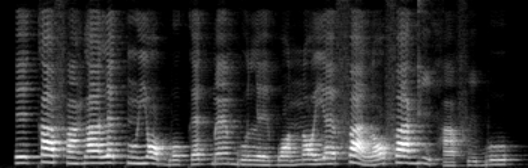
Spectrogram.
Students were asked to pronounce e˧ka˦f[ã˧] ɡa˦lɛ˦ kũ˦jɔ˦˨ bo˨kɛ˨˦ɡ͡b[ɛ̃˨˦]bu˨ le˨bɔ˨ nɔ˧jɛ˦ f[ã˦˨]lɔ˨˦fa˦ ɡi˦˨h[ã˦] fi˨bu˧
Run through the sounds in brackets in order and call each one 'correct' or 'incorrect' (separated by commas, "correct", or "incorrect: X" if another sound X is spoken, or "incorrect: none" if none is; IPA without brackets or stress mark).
correct, incorrect: ɛ̃˧, incorrect: a˦˨, incorrect: ã˨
